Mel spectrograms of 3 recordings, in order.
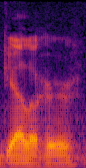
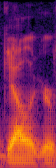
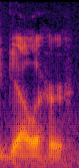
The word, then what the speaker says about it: Gallagher: Gallagher is his name is supposed to be pronounced Rory Gallaher but being American I brutalize his name and it's I've tried saying gaher it's too hard I I've said Gallagher for so long it sounds wrong when I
